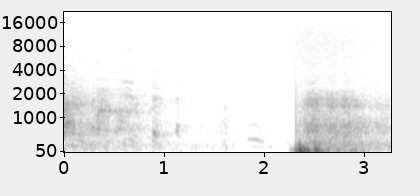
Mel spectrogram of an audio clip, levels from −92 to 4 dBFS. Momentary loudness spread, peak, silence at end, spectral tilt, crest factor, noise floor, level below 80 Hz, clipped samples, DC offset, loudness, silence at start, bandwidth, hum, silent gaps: 25 LU; -24 dBFS; 0 s; -7.5 dB/octave; 26 dB; -81 dBFS; -56 dBFS; under 0.1%; under 0.1%; -46 LUFS; 0 s; 15 kHz; none; none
